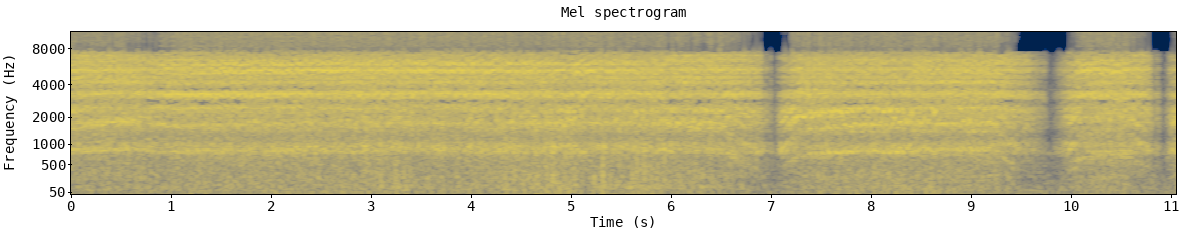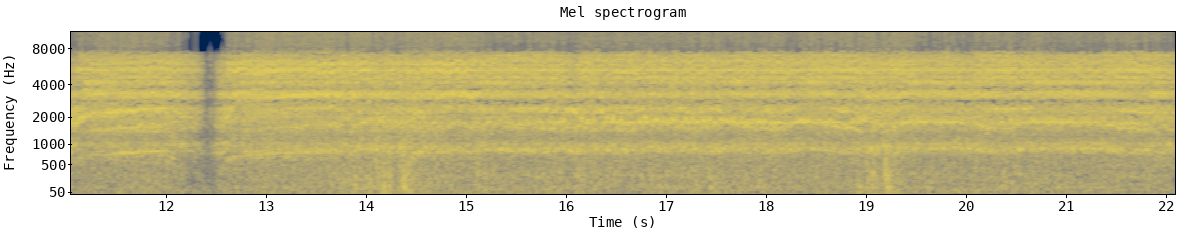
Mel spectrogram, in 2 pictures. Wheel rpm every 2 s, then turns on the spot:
220, 220, 220, 140, 150, 130, 160, 210, 220, 220, 200.
none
